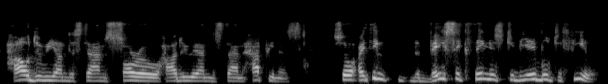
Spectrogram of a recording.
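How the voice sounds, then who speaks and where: A man talks in a seminar, weighing each idea through restarts and fillers. His voice is husky and sits fairly high for a man. The sound is dry and a little muffled, like call audio. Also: a little fast, no echo. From India. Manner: thoughtful, many restarts and fillers. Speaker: professor answering questions. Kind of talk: academic seminar talk.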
